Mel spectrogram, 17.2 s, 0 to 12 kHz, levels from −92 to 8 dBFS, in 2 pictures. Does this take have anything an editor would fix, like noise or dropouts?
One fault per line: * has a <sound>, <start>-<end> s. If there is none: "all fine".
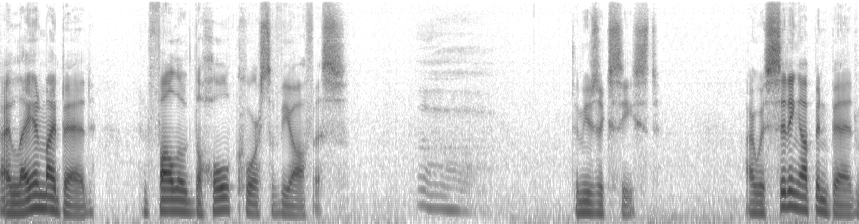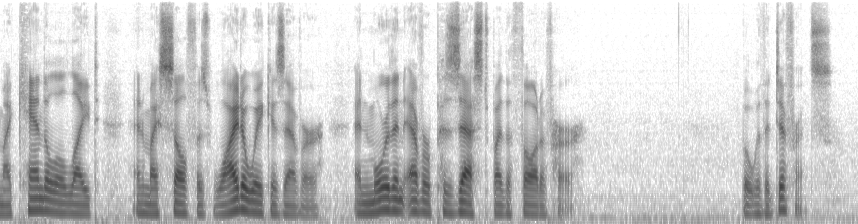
* has a sigh, 4.2-5.0 s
